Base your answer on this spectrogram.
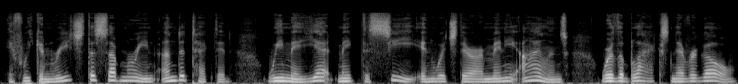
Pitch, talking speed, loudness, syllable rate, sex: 145 Hz, 195 wpm, -21 LUFS, 5.4 syllables/s, male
